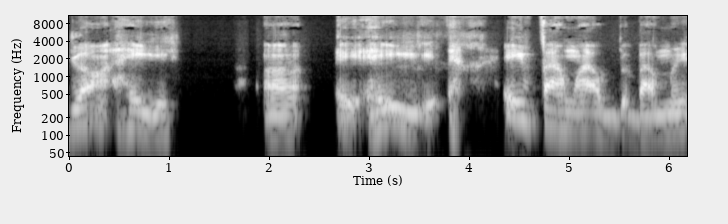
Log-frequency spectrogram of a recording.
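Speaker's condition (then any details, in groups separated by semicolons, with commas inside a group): Cerebral palsy with speech impediment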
